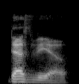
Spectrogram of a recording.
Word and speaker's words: Desvio: Desvio Desvio. Just forget about the middle Portuguese.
